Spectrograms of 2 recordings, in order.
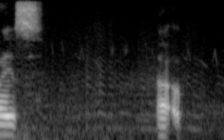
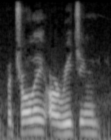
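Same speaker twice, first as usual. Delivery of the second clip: ordinary talk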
